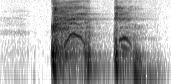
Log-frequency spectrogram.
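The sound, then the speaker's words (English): Two harsh coughs from a person living with a chronically sore throat after throat cancer. The first cough is sharp and rasping; the second follows after a brief pause and trails off more softly. “I'm not in any pain, but I do live with a sore throat, so I apologize for coughing.”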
